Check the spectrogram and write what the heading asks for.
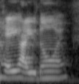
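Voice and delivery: just polite, nothing extra; calm, measured hello; toned-down kind greeting. Shown as a demonstration. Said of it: "just be kind".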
